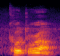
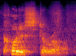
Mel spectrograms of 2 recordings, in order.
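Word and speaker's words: Côtes du Rhône: other little appellations inside quote the rome um interesting you say code toronto time now some people there's an s in there c-o-t-e-s d-u and then rome you don't pronounce yes i have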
